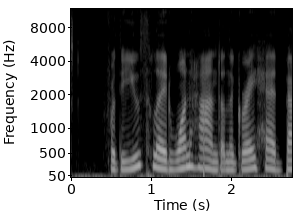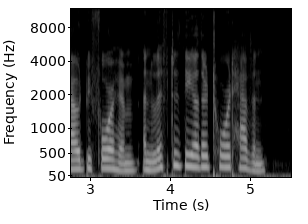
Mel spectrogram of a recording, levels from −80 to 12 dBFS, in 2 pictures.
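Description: Bluetooth LC3 compression runs throughout the speech, giving it a plainly audible breathy, grainy edge. That is likely LC3 coding at a rate near 48 kbps, with upper-band detail replaced by noise fill. A lost LE Audio frame at 1.65 s leaves a brief 10 ms smeared, noisy patch where the decoder repeated the previous spectrum with scrambled phase instead of fresh data.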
